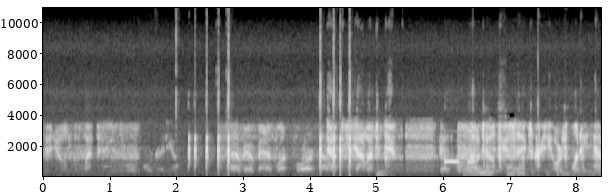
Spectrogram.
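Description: Radio chatter of a US Army Apache helicopter crew: men's voices over a military radio link, thin and tinny, reporting individuals with weapons and AK-47s. Sharp clicks break in a few times around two to four seconds in, and a short steady beep sounds about six seconds in.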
